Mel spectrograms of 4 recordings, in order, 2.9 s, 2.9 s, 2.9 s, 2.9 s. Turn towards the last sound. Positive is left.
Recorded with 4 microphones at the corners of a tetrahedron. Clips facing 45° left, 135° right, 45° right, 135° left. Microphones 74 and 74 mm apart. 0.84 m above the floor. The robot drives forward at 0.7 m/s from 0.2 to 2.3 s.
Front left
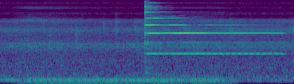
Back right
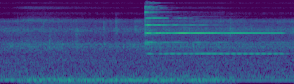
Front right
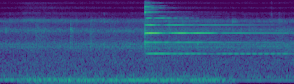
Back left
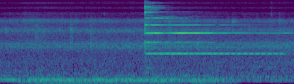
turn(degrees=90)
